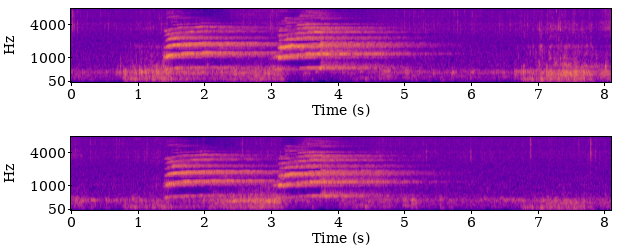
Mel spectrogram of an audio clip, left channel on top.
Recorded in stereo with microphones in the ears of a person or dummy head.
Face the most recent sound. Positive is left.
turn(degrees=20)  # may be behind; listen again after turning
